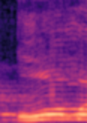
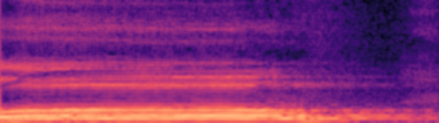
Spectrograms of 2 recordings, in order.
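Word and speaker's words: ओ३म्: कर रहा है कि इसको सीधे ओम नहीं कहेंगे। ओ को तीन मात्रा तक रेघा कर तब म का उच्चारण करेंगे। जैसे ओम ओम ओम सीधे ओम नहीं बोलेंगे तो इस स्वर का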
